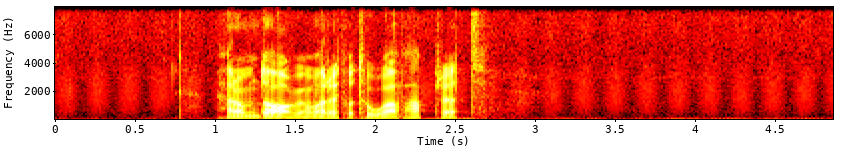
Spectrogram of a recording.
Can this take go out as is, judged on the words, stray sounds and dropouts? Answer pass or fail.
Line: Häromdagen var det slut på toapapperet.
fail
